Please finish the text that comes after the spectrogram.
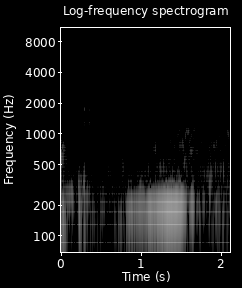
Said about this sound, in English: Yeah. It was a very loud car that just drove.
